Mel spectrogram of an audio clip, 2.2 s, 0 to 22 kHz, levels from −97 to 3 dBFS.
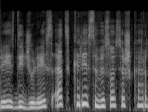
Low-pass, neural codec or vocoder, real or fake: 14.4 kHz; vocoder, 48 kHz, 128 mel bands, Vocos; fake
